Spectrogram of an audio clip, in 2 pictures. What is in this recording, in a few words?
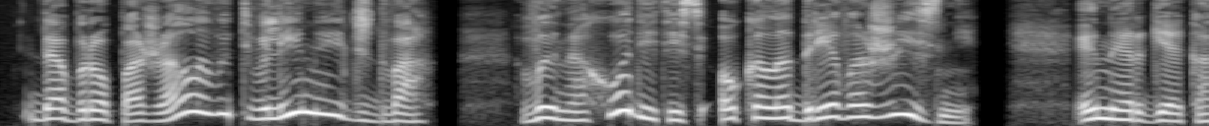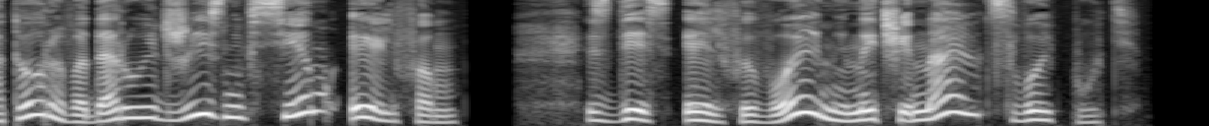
tutorial voice, ru; lineage2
